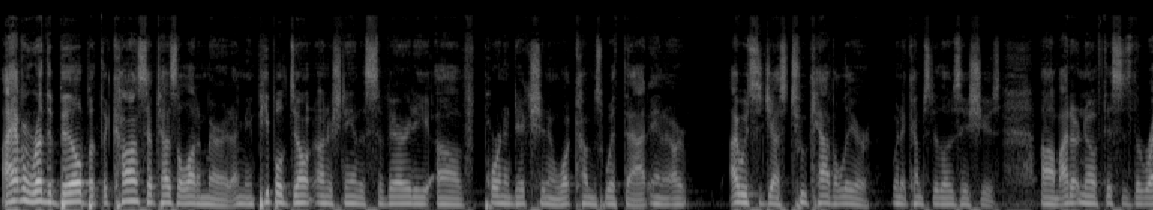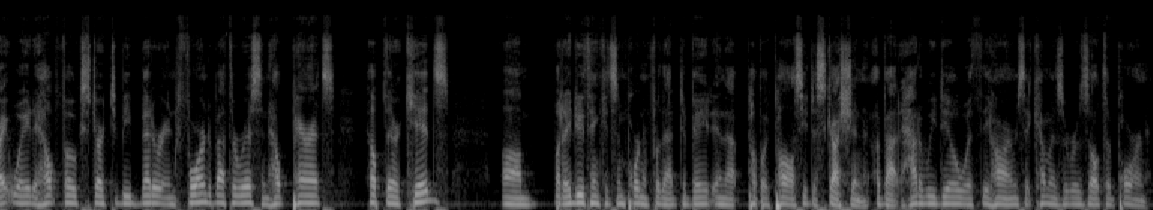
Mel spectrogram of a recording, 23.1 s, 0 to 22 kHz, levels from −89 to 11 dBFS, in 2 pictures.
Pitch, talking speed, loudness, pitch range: 130 Hz, 255 wpm, -34 LUFS, 120-140 Hz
